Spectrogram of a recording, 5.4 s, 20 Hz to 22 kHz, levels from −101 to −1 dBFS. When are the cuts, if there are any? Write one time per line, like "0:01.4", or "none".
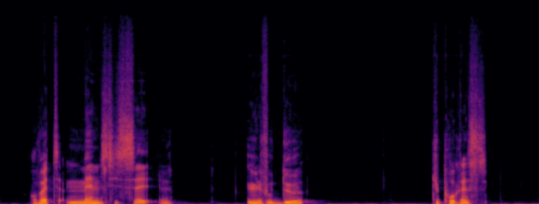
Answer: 0:02.6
